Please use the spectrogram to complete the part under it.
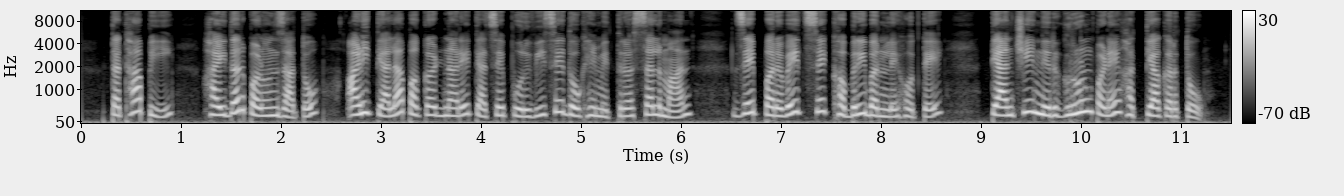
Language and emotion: Marathi, neutral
